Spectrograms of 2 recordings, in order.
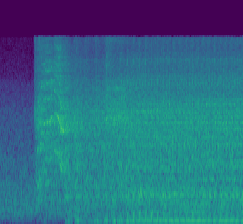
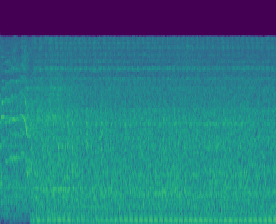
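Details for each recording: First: Motorcycle engine after repair work, bearing knocking gone: catches and settles to fast idle with busy metallic clatter remaining, not from the bearings; consistent with a worn balancer gear pair. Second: Motorcycle started after an engine teardown in which the tensioner was adjusted and the balancer gear was replaced: it fires at once and holds a smooth even idle with only airy intake noise; the earlier rattle is gone.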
